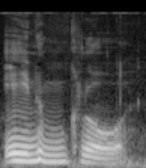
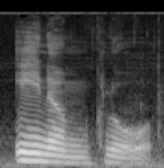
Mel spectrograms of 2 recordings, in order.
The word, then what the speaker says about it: Enumclaw: We're in a place that the name I find trouble like pronouncing, M-U... Enumclaw. E-M-U-Claw. Enumclaw.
